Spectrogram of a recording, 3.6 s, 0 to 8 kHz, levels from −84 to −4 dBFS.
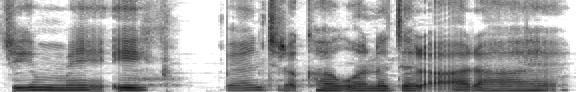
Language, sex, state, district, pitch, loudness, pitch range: Hindi, female, Assam, Kamrup Metropolitan, 200 Hz, -18 LUFS, 185-210 Hz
